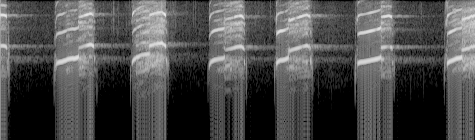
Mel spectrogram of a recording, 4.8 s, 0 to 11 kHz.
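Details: Osprey at nest 3 of a Finnish nest camera, with a fish at the nest on 4 August 2024; clear whistled calls, each rising then levelling, repeated roughly every 0.7 seconds with brief silent gaps.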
